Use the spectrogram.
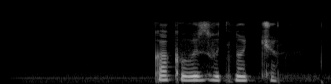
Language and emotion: Russian, neutral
